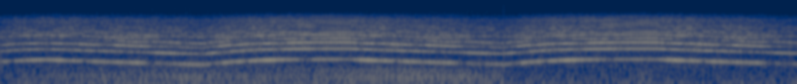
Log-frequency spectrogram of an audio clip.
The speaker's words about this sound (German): Ein einminütiger auf- und abschwellender Heulton gilt als Warnung für die Bevölkerung.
